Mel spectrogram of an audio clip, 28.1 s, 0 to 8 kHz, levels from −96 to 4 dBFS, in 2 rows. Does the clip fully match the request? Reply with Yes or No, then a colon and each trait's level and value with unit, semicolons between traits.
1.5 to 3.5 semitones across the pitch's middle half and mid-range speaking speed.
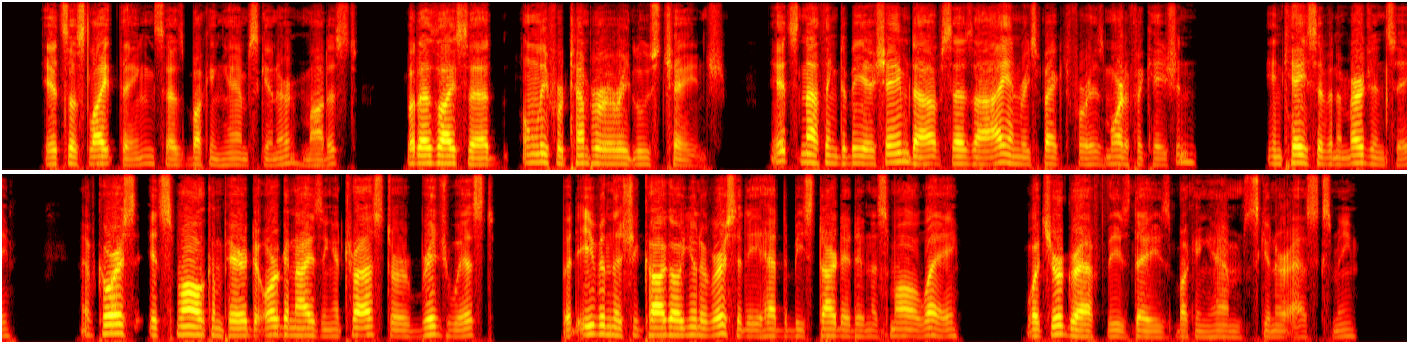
Yes: average, 3.2 semitones; average, 145 wpm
